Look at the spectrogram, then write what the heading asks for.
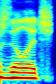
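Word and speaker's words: Zilisch: But I go with Connor Zilich, Justin Love.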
